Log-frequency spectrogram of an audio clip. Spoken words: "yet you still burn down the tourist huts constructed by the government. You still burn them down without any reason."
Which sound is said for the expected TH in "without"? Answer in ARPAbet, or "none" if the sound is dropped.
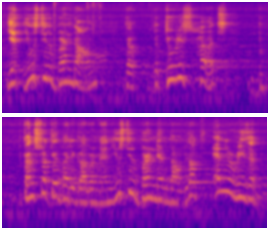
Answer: T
